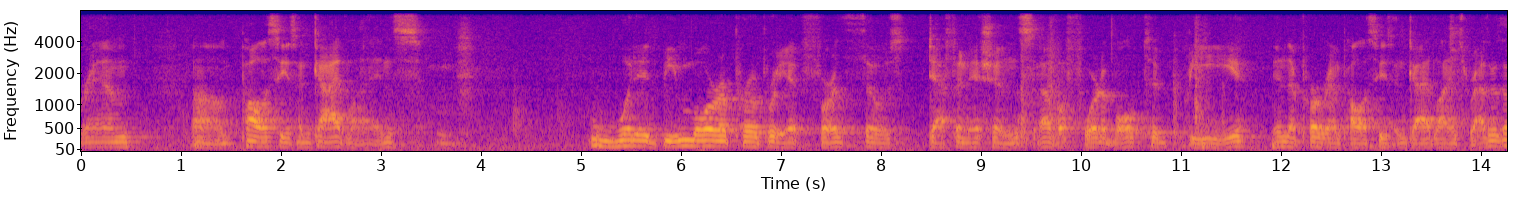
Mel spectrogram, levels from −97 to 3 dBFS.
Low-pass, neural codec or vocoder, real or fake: 7.2 kHz; none; real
